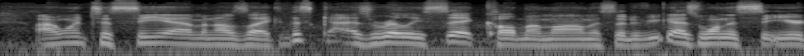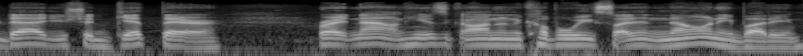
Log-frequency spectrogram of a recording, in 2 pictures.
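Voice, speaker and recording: A man speaks at a very fast pace with a Texas accent. His pitch is medium, and the background is quiet. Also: ordinary pitch variation. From Texas, East Dallas. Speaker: film director. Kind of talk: casual chat. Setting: outdoors.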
